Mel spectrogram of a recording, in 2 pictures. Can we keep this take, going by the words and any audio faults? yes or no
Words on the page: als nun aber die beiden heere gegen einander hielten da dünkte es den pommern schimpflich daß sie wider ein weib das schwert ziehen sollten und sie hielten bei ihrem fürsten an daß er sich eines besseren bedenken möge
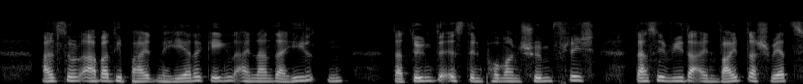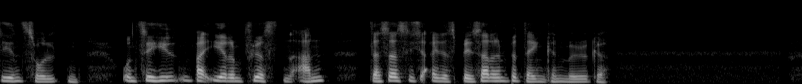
yes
